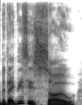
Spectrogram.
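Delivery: ordinary talk, nothing marked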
